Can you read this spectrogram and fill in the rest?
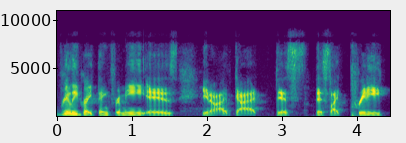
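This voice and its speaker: A man's voice: deep voice, fairly even intonation, unhurried, bright, forceful tone, clear, resonant tone, no echo, muffled recording. A man speaking as an interview guest in an earnest, reflective conversational way, often checking in with "right?". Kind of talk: motivational conversational talk.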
